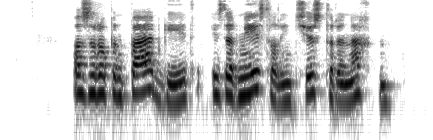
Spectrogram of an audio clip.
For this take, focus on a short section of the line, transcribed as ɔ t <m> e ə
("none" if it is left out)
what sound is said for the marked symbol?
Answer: m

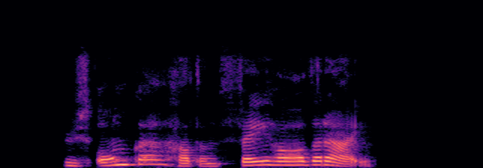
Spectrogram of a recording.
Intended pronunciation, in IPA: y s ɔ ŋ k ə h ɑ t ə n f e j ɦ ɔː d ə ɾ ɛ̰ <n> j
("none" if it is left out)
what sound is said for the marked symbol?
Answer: none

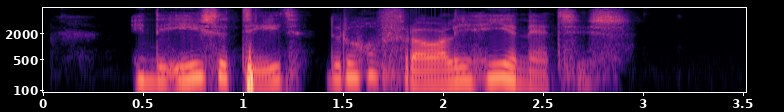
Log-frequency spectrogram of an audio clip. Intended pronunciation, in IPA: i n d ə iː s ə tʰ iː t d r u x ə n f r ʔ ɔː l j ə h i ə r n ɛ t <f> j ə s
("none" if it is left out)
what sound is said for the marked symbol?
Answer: s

